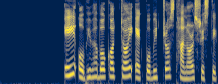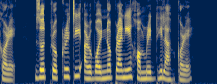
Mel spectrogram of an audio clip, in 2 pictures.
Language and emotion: Assamese, neutral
